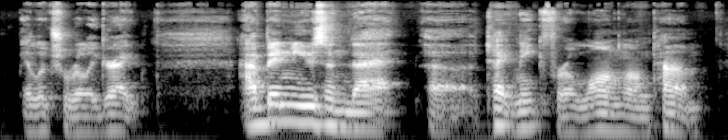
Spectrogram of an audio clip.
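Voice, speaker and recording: With an Appalachian accent, a man speaks fairly slowly in a fairly low pitch. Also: ordinary pitch variation. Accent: Appalachian Kentucky. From US South, Eastern Kentucky. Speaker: toy collector YouTuber. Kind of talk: casual monologue. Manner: hesitant, many fillers.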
